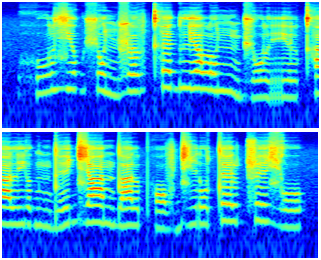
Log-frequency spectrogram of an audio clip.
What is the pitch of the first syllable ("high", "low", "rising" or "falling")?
rising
